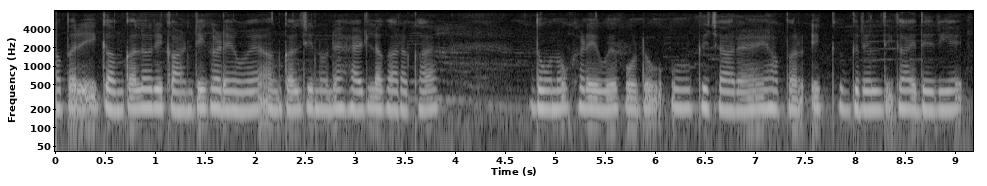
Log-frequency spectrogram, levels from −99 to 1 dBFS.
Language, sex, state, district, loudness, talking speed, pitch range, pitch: Hindi, female, Chhattisgarh, Kabirdham, -34 LUFS, 200 wpm, 195-210 Hz, 205 Hz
